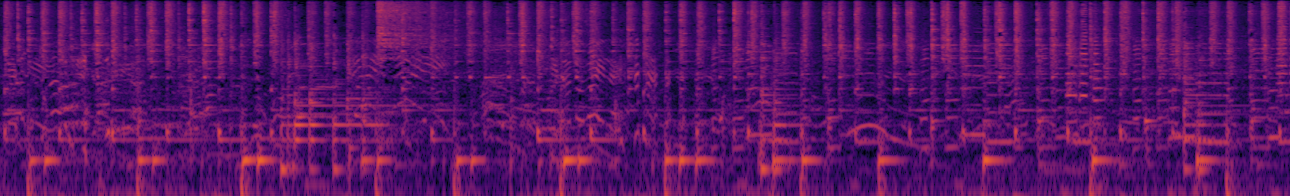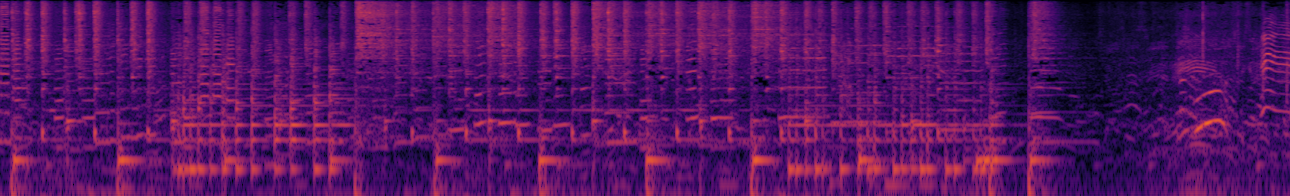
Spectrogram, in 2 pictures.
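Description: Live Latin dance music from a small band, with drum kit and a bass line on a steady beat. The music stops about a second before the end.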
